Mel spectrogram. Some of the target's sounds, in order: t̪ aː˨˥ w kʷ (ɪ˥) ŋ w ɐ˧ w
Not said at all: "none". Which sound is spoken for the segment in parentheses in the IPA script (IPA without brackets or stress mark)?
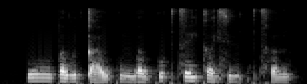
ɪ˧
